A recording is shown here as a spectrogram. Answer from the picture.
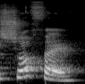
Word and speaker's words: chauffeur: Então, nesse final você vai fazer a boca do O e vai falar E.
